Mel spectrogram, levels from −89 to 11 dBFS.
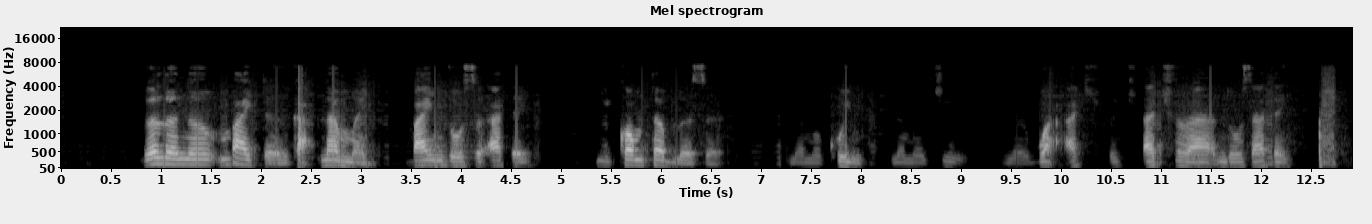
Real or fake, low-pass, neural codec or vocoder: real; 7.2 kHz; none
